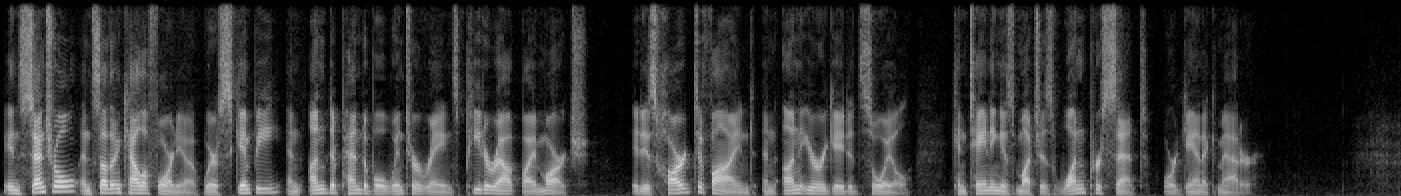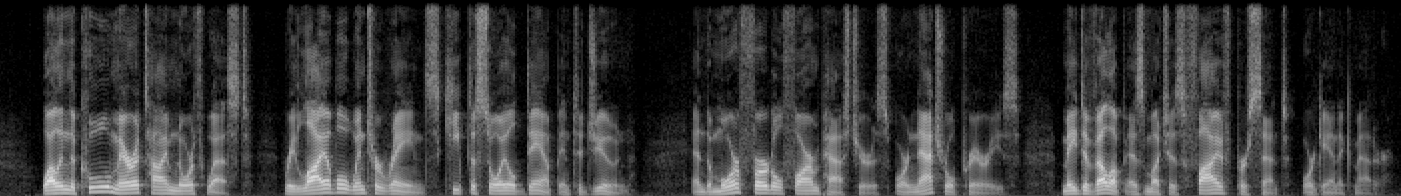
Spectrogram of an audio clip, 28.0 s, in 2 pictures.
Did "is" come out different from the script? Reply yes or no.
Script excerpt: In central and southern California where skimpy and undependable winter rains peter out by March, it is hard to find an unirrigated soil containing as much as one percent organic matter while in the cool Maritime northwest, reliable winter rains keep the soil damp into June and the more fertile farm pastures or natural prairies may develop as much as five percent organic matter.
no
